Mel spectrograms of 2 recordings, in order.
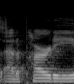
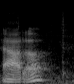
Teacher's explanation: I'm going to use a flap T and it's going to sound more like a d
